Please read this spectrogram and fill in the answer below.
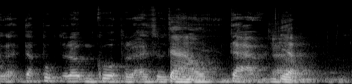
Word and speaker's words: Tao: Tao. Yeah. T pronounced D.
